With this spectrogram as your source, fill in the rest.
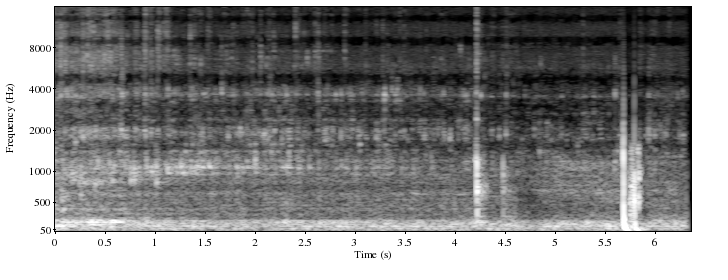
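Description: Boiled potatoes tipped into a strainer, water running and gurgling steadily under a faint hum, with a couple of sharp clinks from a pot or utensil near the end.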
